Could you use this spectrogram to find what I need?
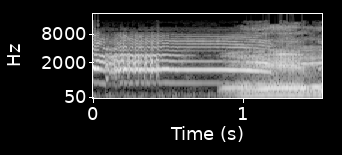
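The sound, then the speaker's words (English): A single drawn-out, loud rooster-style crow that starts high and shrill and then drops into a lower, throatier tone; not a real rooster but a human voice imitating one, for Red Rooster Terry Taylor turning 62. “That's not a rooster, though, but hey, close enough, right?”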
